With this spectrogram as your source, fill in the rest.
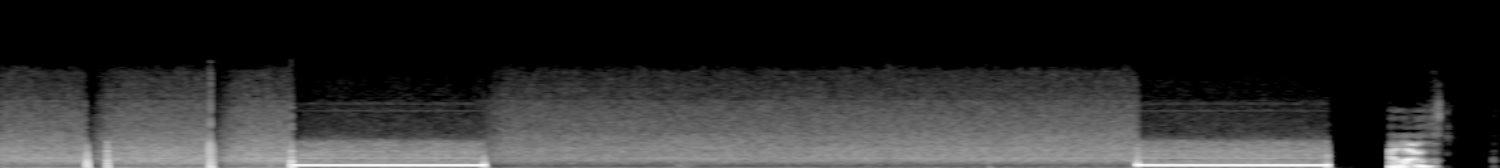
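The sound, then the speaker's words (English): An outgoing telephone call gives two long, steady, low-pitched ringback tones, each about a second long, separated by a long quiet pause. A few faint clicks come before them, and a brief voice cuts in at the end. “we're about to call him right now and see if we can figure it out for you”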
